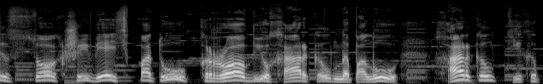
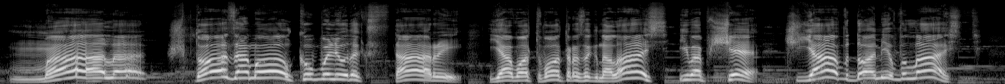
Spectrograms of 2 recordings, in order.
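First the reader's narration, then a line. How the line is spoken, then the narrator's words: Old woman yelling. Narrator (Russian): Бабка ж заорала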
